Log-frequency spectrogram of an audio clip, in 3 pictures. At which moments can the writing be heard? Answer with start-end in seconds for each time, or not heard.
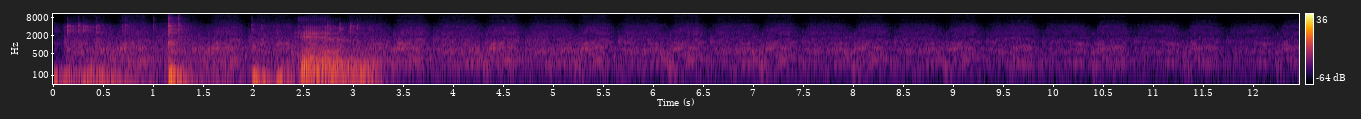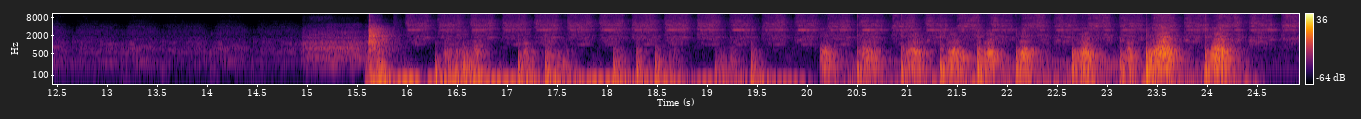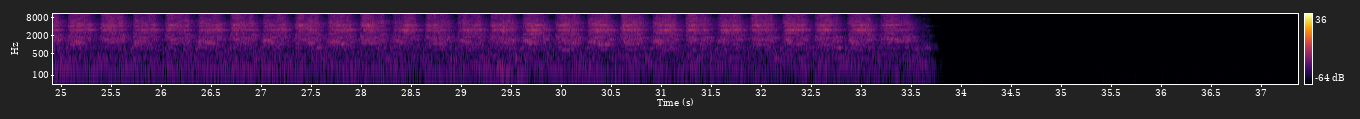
15.6-24.4.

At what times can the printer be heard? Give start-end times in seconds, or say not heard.
0.1-33.7.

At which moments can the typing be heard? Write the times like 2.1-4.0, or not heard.
0.0-3.2.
